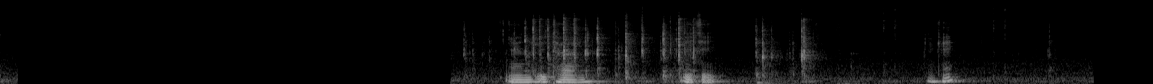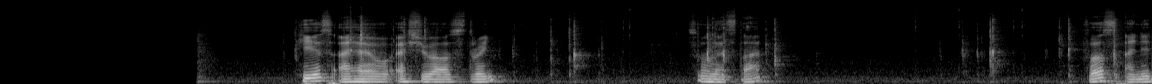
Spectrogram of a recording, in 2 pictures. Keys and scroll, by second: 0.0-3.7 typing, 0.3 Return, 4.0 Return, 4.9-7.5 typing, 7.9 ctrl+s, 11.4-13.2 typing, 13.3 Return, 14.9-16.5 typing, 16.8 ctrl+s, 18.4 Return, 19.1 Up, 21.2 ctrl+c, 22.0 ctrl+v, 22.3 ctrl+s.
